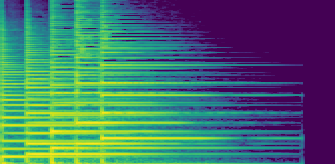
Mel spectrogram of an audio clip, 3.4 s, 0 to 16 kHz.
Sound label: F sharp Augmented Major 7th, F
